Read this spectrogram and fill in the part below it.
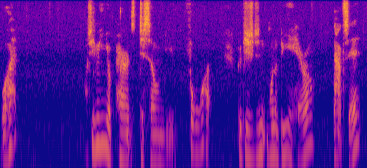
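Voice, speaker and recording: Gravelly, weary captive young hero played by a man. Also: a little high, little pitch movement, bright, forceful tone, full character voice, low-quality recording. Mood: concerned, subdued. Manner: halting, emotional, pleading. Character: weakened captive young male superhero, hurt, earnest, still caring. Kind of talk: intimate audio roleplay drama.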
